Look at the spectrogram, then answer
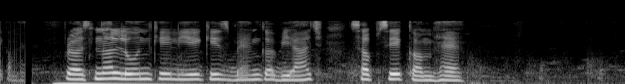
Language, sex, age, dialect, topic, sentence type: Hindi, female, 18-24, Marwari Dhudhari, banking, question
